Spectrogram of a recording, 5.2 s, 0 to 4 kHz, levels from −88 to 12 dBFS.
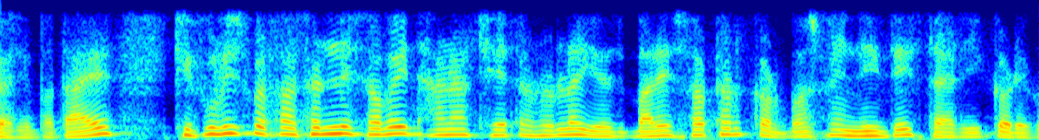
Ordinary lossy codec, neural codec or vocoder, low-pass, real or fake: none; codec, 16 kHz in and 24 kHz out, 0.9 kbps, LongCat-Audio-Codec, four codebook decoder; 3.6 kHz; fake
